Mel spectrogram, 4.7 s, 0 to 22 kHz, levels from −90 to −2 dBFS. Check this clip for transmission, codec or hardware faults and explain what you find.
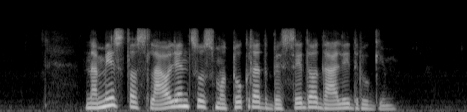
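Nothing faulty can be heard: the speech comes over an AMR wideband (HD Voice) link at 12.65 kbit/s with only light coding damage, and the band is empty above 7.5 kHz, as expected for that codec.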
